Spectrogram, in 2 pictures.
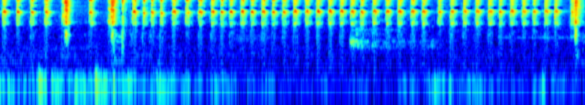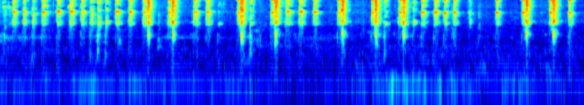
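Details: A male red squirrel raising a fuss and demanding attention: rapid sharp broadband chucks and clicks, often in quick bursts, continuing throughout with brief pauses, over a low background rumble.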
